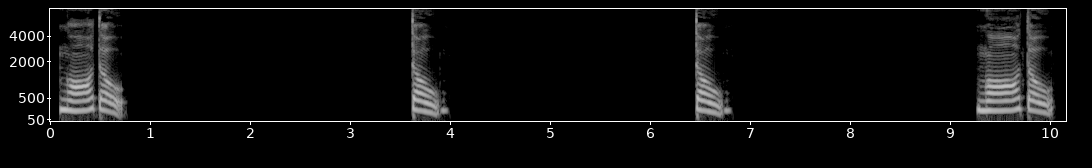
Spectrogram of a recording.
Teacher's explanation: That's a combination of low rising and lowlevel tones.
